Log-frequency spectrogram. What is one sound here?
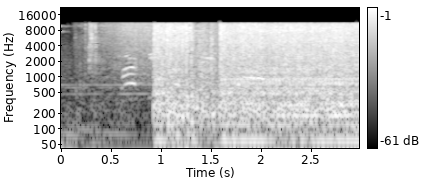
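A heavy mounted gun fires in a fast, roaring stream.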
